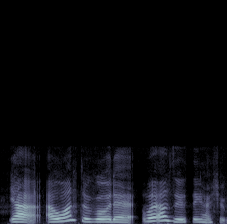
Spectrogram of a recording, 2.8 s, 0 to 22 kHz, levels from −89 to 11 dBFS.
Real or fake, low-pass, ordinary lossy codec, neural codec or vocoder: real; none; none; none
